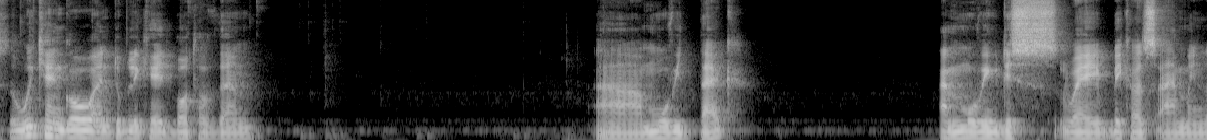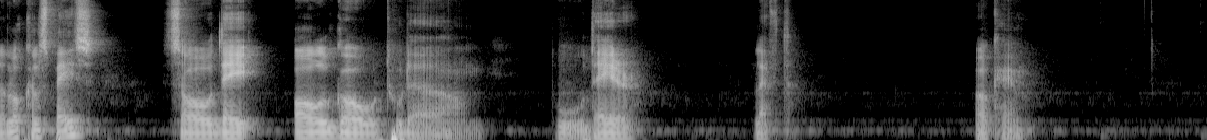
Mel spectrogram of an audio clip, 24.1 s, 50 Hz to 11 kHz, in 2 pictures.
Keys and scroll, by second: 5.5 v.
